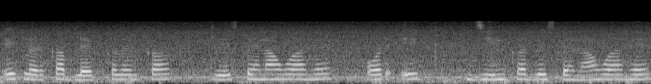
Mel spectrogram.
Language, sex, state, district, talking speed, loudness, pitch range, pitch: Hindi, female, Odisha, Sambalpur, 155 wpm, -16 LUFS, 225-235 Hz, 235 Hz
